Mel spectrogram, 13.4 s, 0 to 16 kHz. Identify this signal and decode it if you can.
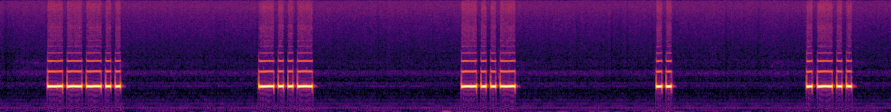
Morse code, heard as a keyed tone, about 17 wpm, spaced as for 4 wpm, 760 Hz. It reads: 8XXIL
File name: Onlinelehrgang / morsen / DJ4UF Morsen07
